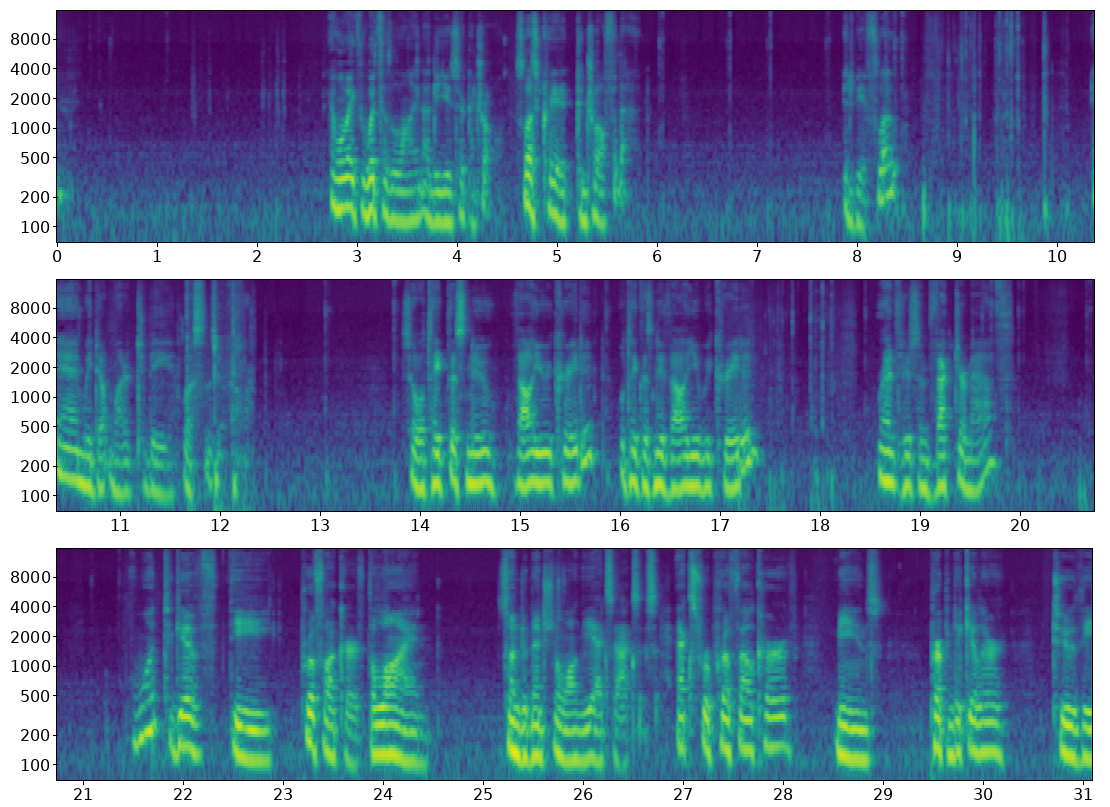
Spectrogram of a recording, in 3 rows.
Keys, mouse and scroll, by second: 0.5-1.1 drag, 2.0 scroll up 8, 4.5 click, 6.0-6.6 drag, 7.1-7.7 drag, 8.3-9.8 drag, 10.5-12.3 drag, 12.5-12.8 scroll down 1, 13.0 click, 15.8 drag, 17.6 shift+a, 19.9-20.6 drag, 21.1 click.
